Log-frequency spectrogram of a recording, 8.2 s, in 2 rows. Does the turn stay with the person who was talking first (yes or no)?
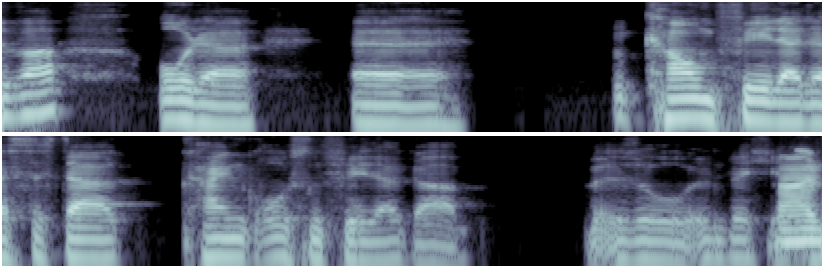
no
